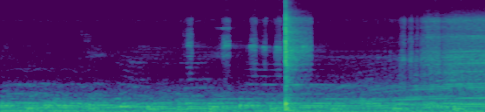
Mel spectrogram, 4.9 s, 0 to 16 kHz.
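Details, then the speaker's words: Electric motorcycle (Voltron Evo) new battery pack 12 V low-voltage loom, charge lead simulated plugged in: one sharp click as the charge contactor pulls in, then cooling fans whirring; normal contactor engagement. "and you can hear that contactor indeed comes on"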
